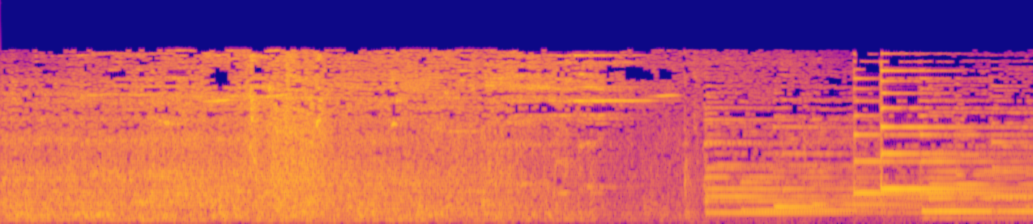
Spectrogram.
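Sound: trains running on rails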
